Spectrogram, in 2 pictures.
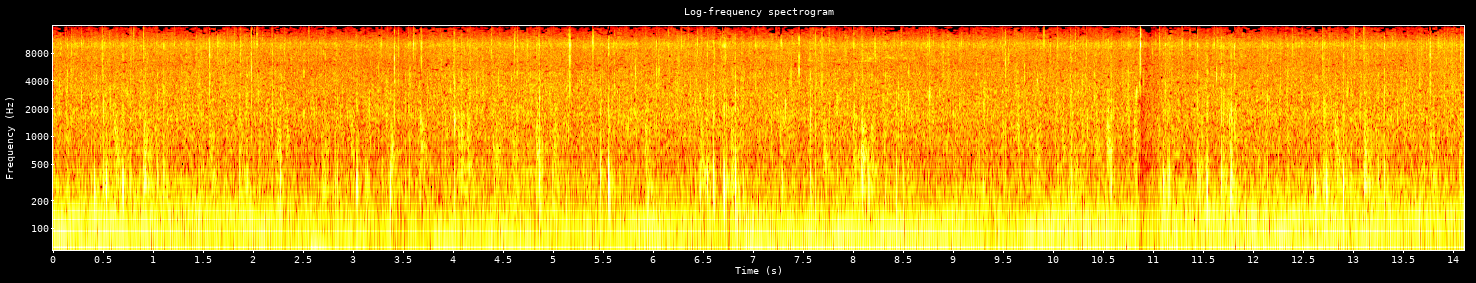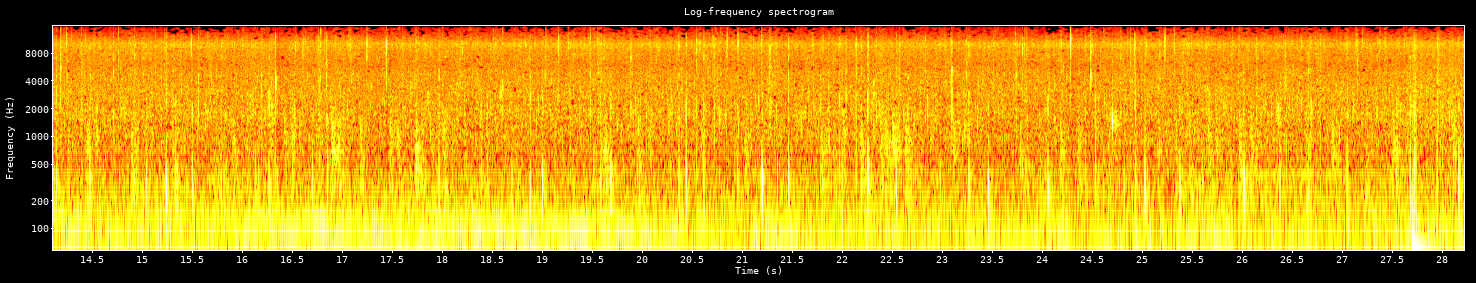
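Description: Gentle steady rain falling onto a leafy road, a soft even hiss dotted with the sharp ticks of single drops, with a low rumble underneath.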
